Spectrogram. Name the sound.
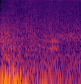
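explosion of bombs blasting open a mine section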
